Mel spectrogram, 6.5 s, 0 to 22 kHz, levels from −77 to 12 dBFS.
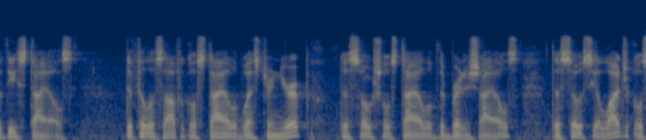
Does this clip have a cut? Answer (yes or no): no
